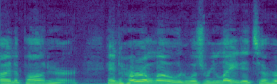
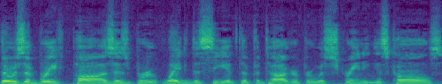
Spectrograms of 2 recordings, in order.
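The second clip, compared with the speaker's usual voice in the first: plain reading voice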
